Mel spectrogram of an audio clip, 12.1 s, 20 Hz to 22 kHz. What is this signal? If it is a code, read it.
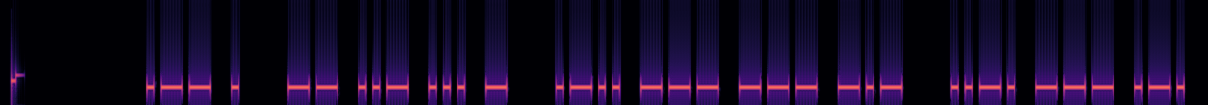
Morse code, heard as a keyed tone, about 17 wpm, 700 Hz. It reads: WE MUST LOOK FOR
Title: Sentences from Top 1600 Words 17wpm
